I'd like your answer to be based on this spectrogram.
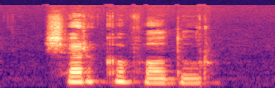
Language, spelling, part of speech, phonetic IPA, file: Polish, siarkowodór, noun, [ˌɕarkɔˈvɔdur], LL-Q809 (pol)-siarkowodór.wav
